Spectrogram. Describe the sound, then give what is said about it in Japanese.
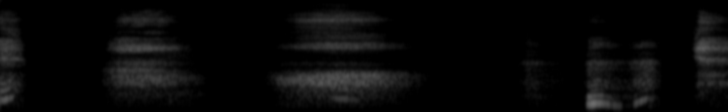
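Deep, slow breaths drawn in a calm, quiet moment: two long, soft airy breaths, then a few shorter breathy sounds, all heard alone without talk. “しばらくこのまま余韻に浸ってよっか。深呼吸して。”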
